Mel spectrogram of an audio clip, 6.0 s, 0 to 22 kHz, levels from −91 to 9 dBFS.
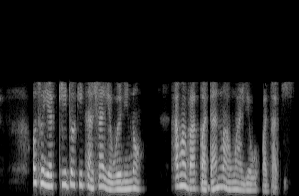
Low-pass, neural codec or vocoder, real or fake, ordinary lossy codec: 7.2 kHz; codec, 16 kHz, 2 kbps, X-Codec, HuBERT features, trained on general audio; fake; AAC, 16 kbps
